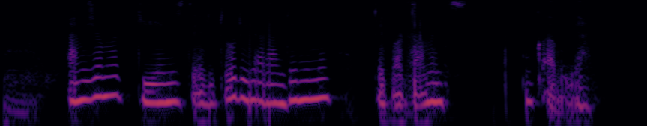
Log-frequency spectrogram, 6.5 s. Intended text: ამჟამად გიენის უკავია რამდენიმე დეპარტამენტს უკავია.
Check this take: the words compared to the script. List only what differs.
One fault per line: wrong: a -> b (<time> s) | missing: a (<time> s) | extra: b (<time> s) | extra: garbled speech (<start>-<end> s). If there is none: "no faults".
wrong: უკავია -> ტერიტორია (1.9 s)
